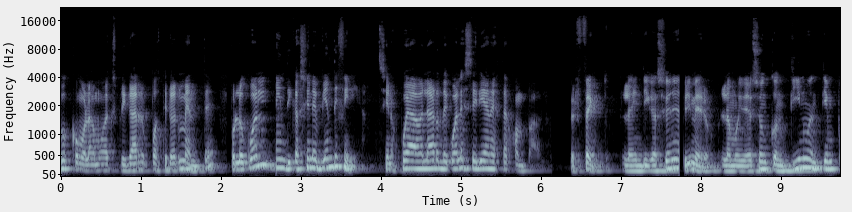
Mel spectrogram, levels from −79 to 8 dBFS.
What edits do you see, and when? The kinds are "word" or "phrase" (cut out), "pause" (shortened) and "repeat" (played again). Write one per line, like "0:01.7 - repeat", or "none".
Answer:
0:02.1 - pause
0:02.7 - phrase
0:06.1 - pause
0:07.7 - phrase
